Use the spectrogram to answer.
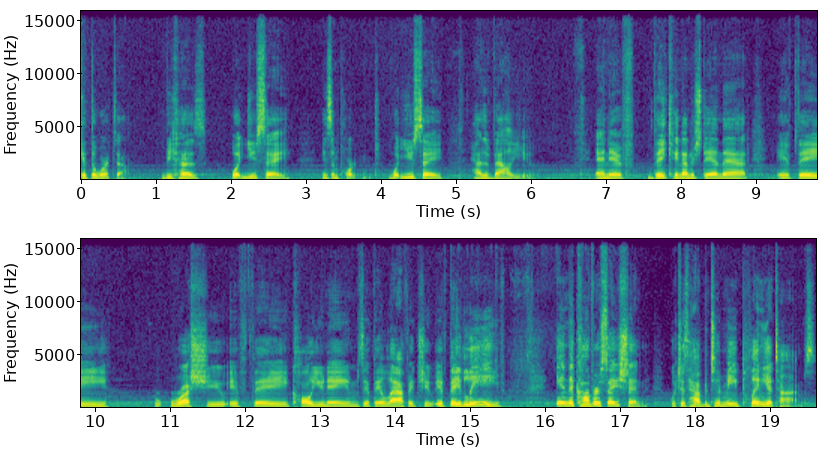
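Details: Adult man who stutters, self-recorded, describing blocks; sound and part-word repetitions; stuttering.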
